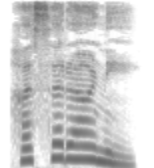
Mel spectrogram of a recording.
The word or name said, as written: ಹೆಸರಾನು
